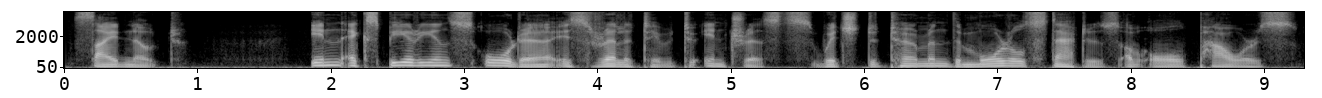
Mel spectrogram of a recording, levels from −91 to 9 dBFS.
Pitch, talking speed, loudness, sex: 105 Hz, 105 wpm, -20 LUFS, male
